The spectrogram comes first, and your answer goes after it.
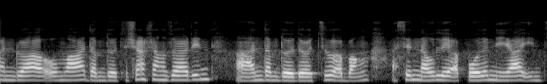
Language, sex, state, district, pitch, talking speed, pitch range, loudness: Mizo, female, Mizoram, Aizawl, 195 Hz, 265 wpm, 185-205 Hz, -14 LUFS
